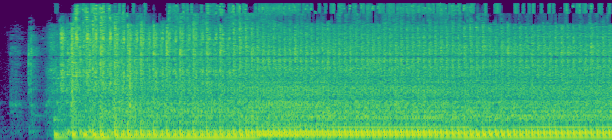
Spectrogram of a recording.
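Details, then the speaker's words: Old, previously seized Ryobi pressure washer engine, freed by hammer-tapping, first start after reassembly: short pull, fires at once and settles into a brisk, even putter on choke, running cleanly. Normal start and run. "Just like that, baby. That's how you get an old Ryobi power washer to start running"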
